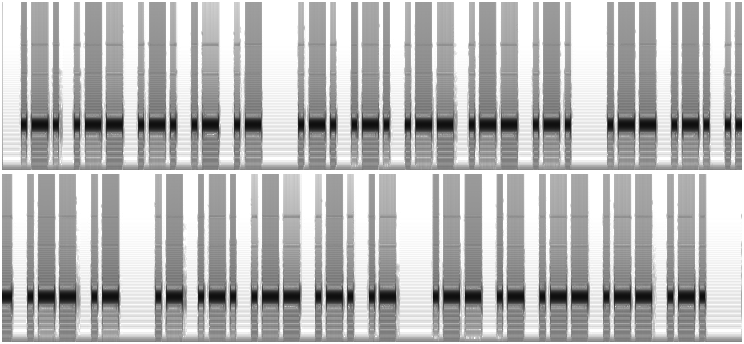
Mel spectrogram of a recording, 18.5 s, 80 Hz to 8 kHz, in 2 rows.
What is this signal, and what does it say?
Morse code, heard as a keyed tone, about 18 wpm, 800 Hz. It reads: RWRAA RRWWR WRAWA ARWRA WAWWR
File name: CW gyakorlas a r w 15 baud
